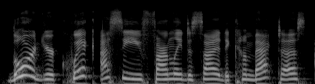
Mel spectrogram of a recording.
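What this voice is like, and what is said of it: Put-on Texas Southern accent. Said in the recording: “I keep giving everybody a Texas accent ... I'm a hillbilly from the South, so this is just how I make people's voices sound”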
